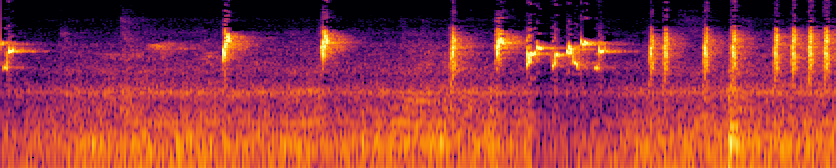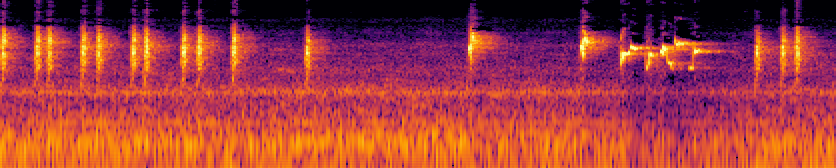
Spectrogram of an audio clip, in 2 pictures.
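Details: White-eared bulbul in full excitement, singing to trigger other bulbuls: scattered chirps, quick warbled phrases, then a long string of rapid clipped notes, ending in more bubbling phrases.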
